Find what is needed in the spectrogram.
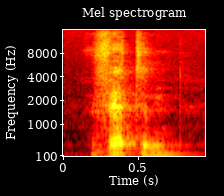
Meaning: plural of vet
- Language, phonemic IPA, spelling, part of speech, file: Dutch, /ˈvɛtə(n)/, vetten, verb / noun, Nl-vetten.ogg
